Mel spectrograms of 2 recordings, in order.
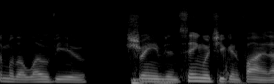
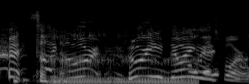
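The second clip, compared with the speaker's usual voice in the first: laughing disbelief. Real, not acted. Laughing incredulous high.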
